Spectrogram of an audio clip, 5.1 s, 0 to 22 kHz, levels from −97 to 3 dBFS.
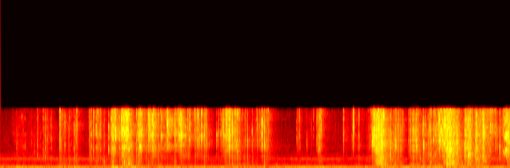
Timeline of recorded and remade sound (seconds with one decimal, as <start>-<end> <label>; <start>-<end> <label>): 0.0-1.4 recorded; 1.4-2.9 remade; 2.9-3.4 recorded; 3.4-4.2 remade; 4.2-5.1 recorded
